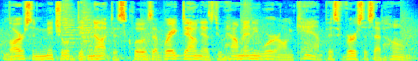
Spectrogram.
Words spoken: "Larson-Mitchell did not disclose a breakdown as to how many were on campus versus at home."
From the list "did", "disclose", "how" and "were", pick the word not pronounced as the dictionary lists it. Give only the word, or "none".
none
